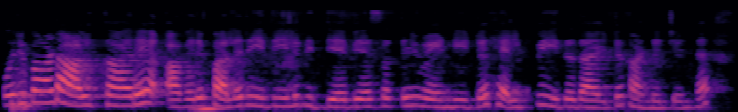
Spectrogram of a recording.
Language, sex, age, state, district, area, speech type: Malayalam, female, 18-30, Kerala, Palakkad, rural, spontaneous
